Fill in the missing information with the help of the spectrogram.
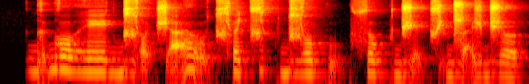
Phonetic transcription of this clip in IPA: ɡ ə̰ ɡ o ɦ e ɡ d͡ʑ ɔ̰ t͡ʃ a̰ ɦ o̰ t͡ɕʰ ə t͡ɕ i kʷ d͡ʑ o kʷ o̰ kʷ s o kʷ d͡ʒ ə̰ t͡ɕ ə̰ ɖ͡ʐ a̰ ʒ d͡ʒ ɤ

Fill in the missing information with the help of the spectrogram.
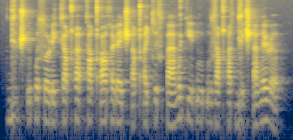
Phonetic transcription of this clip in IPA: ɡʲ u t͡ʃʼ ɯ p o s o ɽ e kʲ u qʰ i ʔ k a qʼ o χ ɛ ɽ ɛ t͡ʃʼ e qʼ e c ɯ s p a v ʌ kʲ e ɓ u ɓ u z e qʰ ʌ s ɡʲ ʌ t͡ʃʼ a v ɛ ɭ ʌ

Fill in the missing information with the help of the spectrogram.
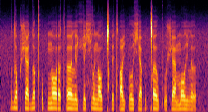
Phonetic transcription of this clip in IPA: d ʌ p ʃ æ d ʌ kʰ ʊ p n ɔ ɾ ʌ tʼ ɜ l ɪ ç ɛ ɕ ʊ n ɒ u̯ ǀʰ ɪ tʼ ɑ i̯ ʔ ʊ ɕ æ p i ǀ ɜ u̯ pʼ u ʃ æ m ɔ i̯ l ə

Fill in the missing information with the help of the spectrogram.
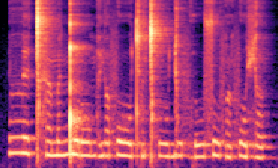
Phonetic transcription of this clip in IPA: lː e ǀʰ æ̃ m ɛ ŋ͡ǃ o ɾ oː m ɛ̤ j ɐ f oː cʰ ə̃ ǀʰ uː ɟ u f o̤ ɾ uː s u f ɐ̃ f o ç ə

